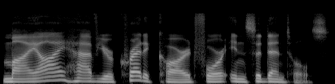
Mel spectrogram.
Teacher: In natural speech, May I have often becomes My I have.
